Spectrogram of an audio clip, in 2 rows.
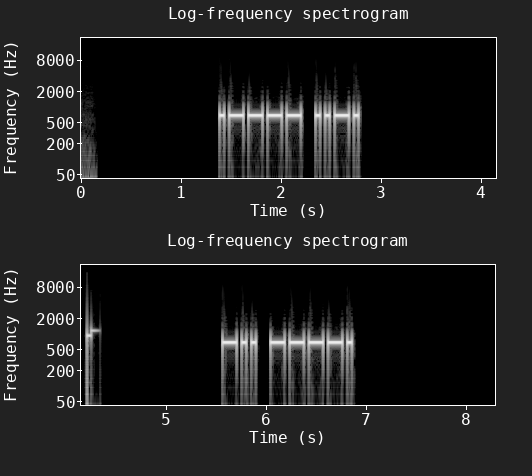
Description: Morse code, heard as a keyed tone, about 25 wpm, 700 Hz. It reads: 1F D9
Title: Single-Letter Single-Number 25wpm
